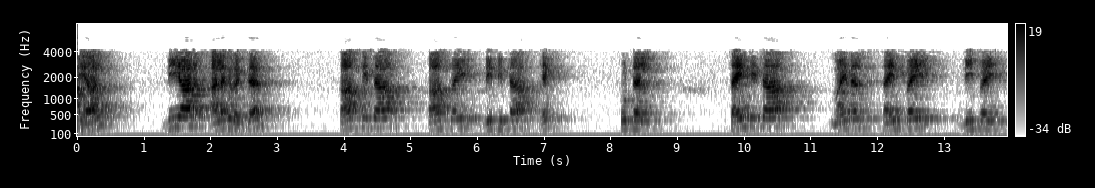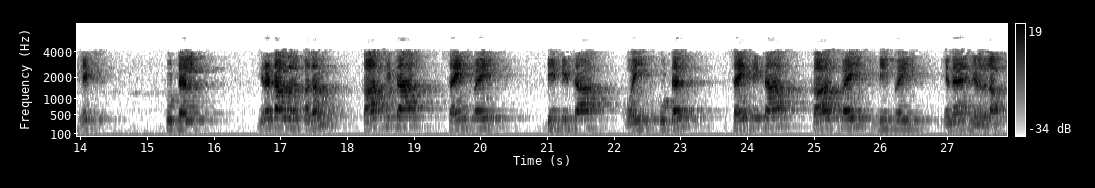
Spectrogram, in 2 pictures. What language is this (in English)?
Tamil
